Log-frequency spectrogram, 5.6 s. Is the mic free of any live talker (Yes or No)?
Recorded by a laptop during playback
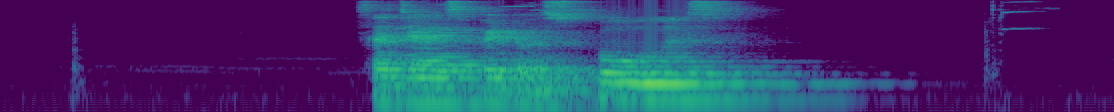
No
